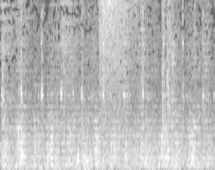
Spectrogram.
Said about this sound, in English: we kick things off on a train, sort of. It is King Philip's moving castle, which is on train tracks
